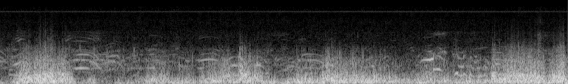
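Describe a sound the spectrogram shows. Adult spectators on the sideline talk and call out.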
